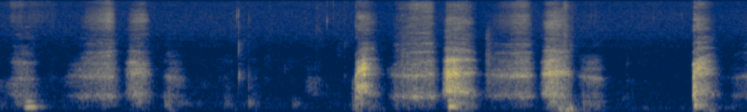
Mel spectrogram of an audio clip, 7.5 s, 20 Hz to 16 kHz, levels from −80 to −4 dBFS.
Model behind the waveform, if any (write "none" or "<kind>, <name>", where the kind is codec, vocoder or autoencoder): vocoder, BigVGAN v2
